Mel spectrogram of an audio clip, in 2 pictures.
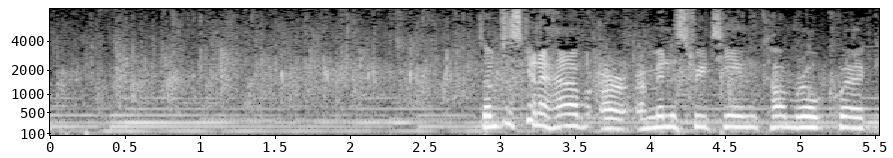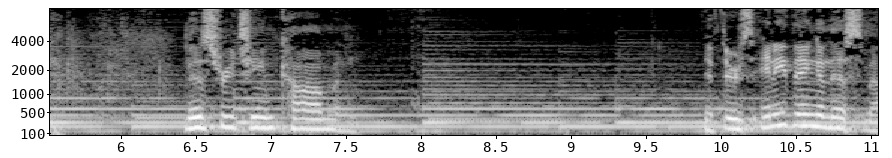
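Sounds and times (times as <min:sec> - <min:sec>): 
audience clapping: 0:00.0 - 0:06.5
speech: 0:02.9 - 0:05.7, 0:06.4 - 0:07.6, 0:09.9 - 0:11.0.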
